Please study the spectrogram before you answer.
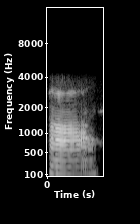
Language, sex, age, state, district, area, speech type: Sindhi, male, 30-45, Gujarat, Junagadh, urban, conversation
